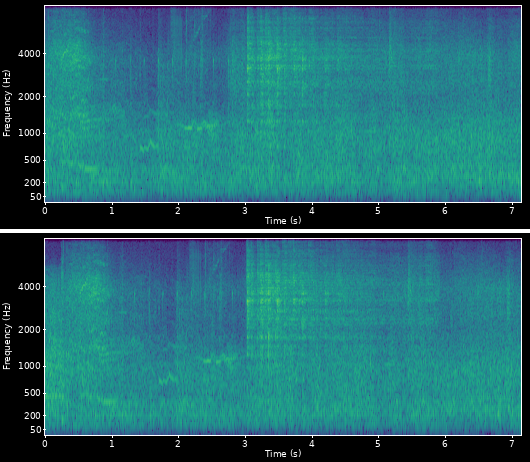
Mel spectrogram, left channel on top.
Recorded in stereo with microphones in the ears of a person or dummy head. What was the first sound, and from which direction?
A dropped coin, 45° right (ahead or behind).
